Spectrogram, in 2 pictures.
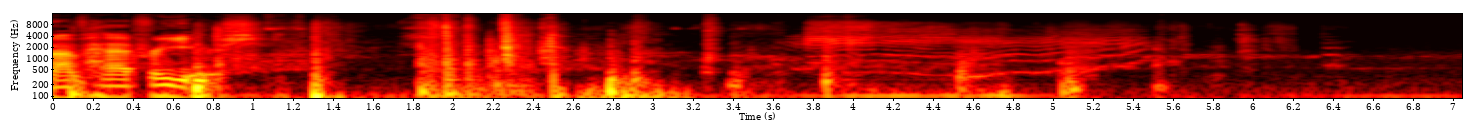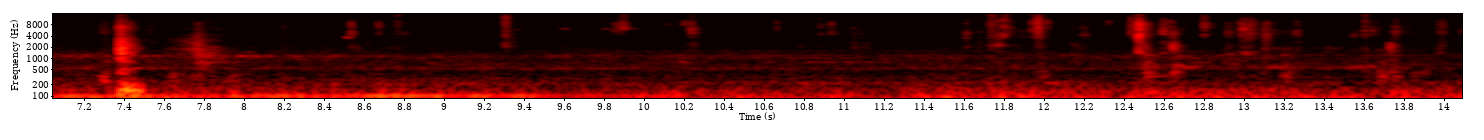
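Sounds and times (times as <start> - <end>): steady low hum: 0.0 - 14.0
keys clicking in a lock: 7.4 - 14.0.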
